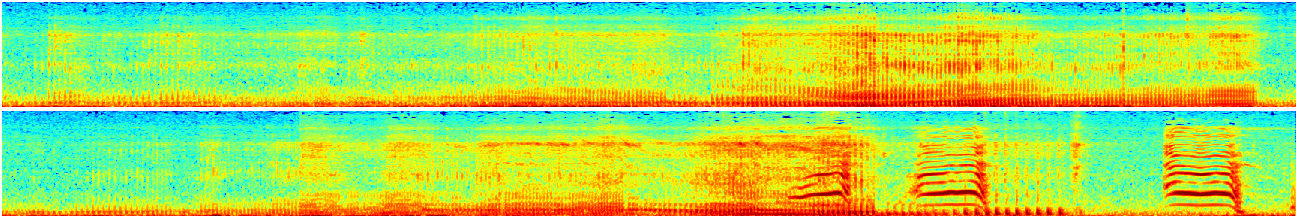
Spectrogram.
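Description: Four-stroke single-cylinder dirt bike engines idling with a steady low rumble, rising in revs for a few seconds around the middle. Short, high, arching calls come near the end and are the loudest sound.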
